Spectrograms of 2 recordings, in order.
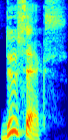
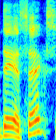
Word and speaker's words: Deus Ex: Deuce Ex. That's not how you say it. Deuce Ex. Let's see. Jesse Darby's going to go with Tomb Raider and then Deus Ex.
